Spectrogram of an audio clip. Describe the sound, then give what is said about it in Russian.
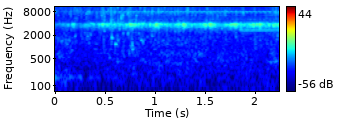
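Steady river water flowing and trickling, a continuous bright rushing hiss with soft gurgles, even in loudness throughout, with no voices. “Она текла всегда, везде, во всех и всюду. Река жила и давала жить другим, живя уже в них.”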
